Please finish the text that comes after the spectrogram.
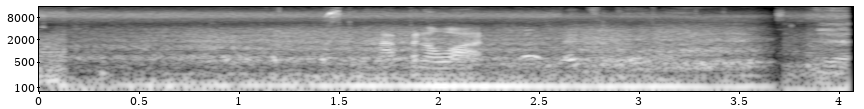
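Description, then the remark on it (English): A military jet from Davis-Monthan Air Force Base roars overhead, heard from the parking lot of the Julia Keen School in Tucson: a loud, continuous rumbling drone that swells to a peak midway through, then eases slightly before cutting off. “You can hear noisy cicadas in the trees and the jets from Davis Monthan Air Force Base.”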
